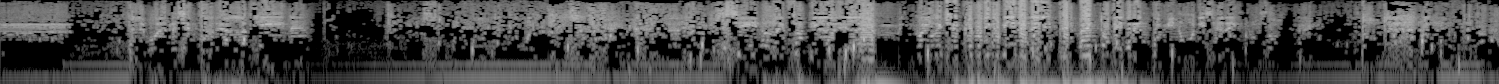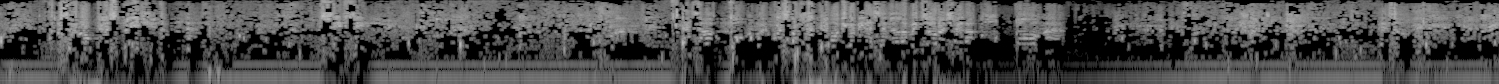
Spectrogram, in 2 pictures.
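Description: A middle-aged man speaks with animation through a microphone in a large hall.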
